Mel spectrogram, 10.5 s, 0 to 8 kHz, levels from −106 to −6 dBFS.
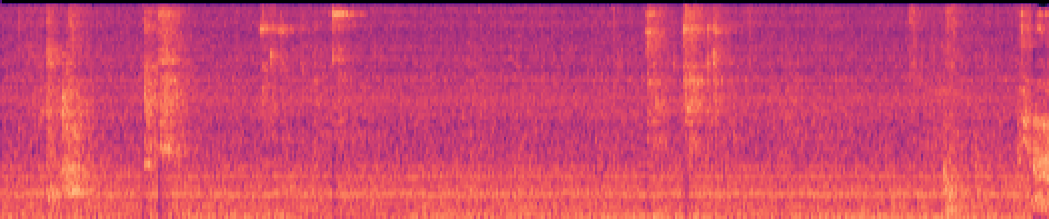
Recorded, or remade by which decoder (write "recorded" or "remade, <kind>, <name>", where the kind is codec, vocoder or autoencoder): remade, vocoder, Vocos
